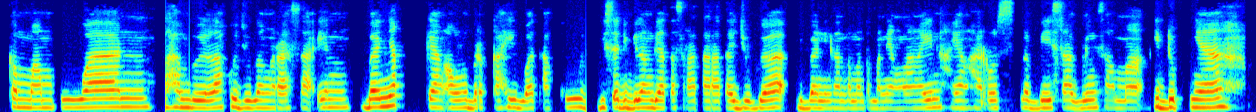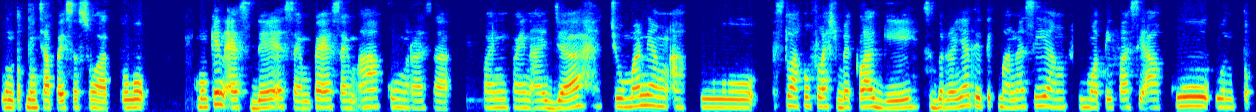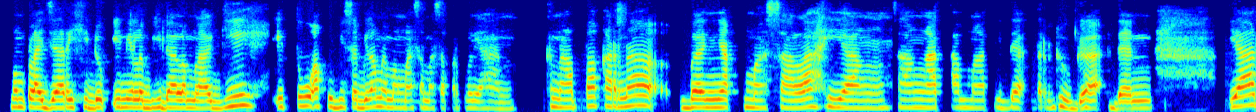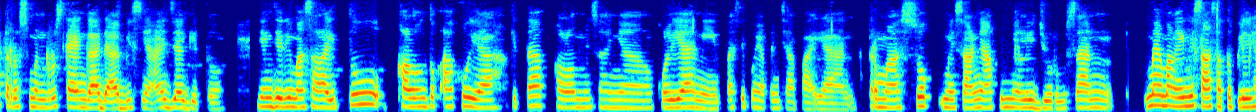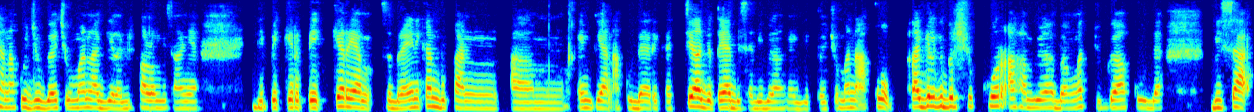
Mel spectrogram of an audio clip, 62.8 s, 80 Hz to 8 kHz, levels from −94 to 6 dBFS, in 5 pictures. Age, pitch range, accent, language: 20-39, 190-220 Hz, native, Indonesian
